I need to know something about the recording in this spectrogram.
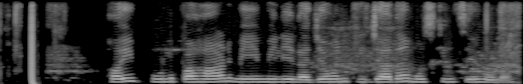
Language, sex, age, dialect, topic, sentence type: Bhojpuri, female, 18-24, Southern / Standard, agriculture, statement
